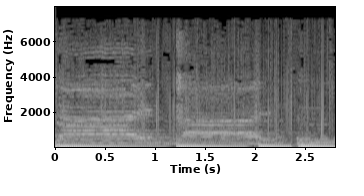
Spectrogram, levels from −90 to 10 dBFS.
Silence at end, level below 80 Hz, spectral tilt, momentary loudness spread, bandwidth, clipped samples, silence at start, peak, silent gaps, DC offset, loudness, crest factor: 0 s; -22 dBFS; -5.5 dB/octave; 4 LU; 7.6 kHz; under 0.1%; 0 s; -4 dBFS; none; under 0.1%; -22 LUFS; 16 dB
